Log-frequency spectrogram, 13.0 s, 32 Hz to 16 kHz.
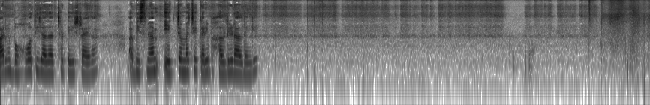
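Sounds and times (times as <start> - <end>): faint sizzling of frying spices: 0.0 - 8.2
spatula scraping pan: 2.7 - 8.0.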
